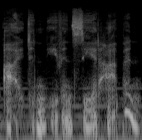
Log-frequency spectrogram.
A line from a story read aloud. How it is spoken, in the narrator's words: she whispered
